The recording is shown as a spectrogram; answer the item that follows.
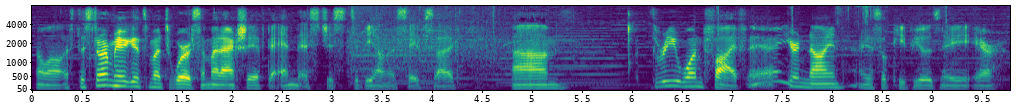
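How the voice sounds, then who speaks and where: A man from New England with a New England accent, casually commenting on his strategy game as he plays and thinking out loud with many fillers. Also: on the low side, big pitch swings, moderate pace, faint music behind. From New England, USA. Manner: thinks aloud, rambling with fillers. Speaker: game streamer. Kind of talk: casual commentary while playing.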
